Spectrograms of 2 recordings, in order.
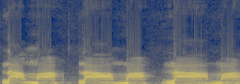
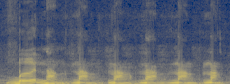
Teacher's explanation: Udara keluar melalui hidung. Nah, udaranya itu keluar melalui bagian lubang hidung.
